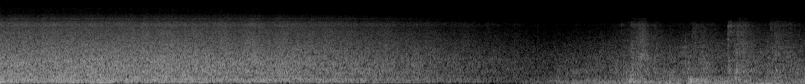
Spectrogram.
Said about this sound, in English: Suddenly, that thundering rumble I could hear earlier. I suspect this is it. So we're going up this little wall and then back on top and along that way. Over and above the waterfall.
